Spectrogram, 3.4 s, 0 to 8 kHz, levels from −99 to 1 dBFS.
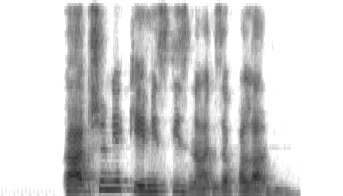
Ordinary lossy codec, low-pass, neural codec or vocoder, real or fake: none; none; codec, 16 kHz, 2 kbps, FunCodec, trained on LibriTTS, 25 frames a second; fake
